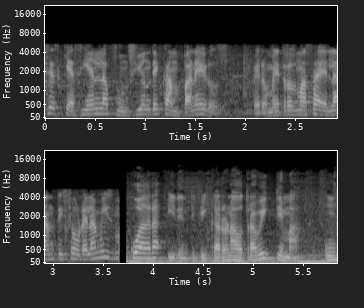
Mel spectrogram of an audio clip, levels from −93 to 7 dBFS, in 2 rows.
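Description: From 0 to 3.74 s the sound is dull and band-limited above 5.1 kHz and somewhat quieter, then an 80 ms gap restores full bandwidth, likely an input switched to a poorer device rather than a filter.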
